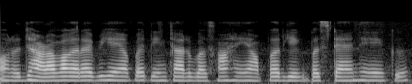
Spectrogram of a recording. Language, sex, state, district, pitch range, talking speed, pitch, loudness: Hindi, female, Maharashtra, Mumbai Suburban, 180-185 Hz, 245 wpm, 180 Hz, -19 LUFS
